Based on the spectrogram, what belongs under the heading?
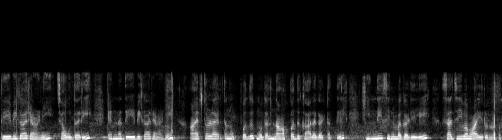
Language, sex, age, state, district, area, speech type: Malayalam, female, 30-45, Kerala, Kasaragod, rural, read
